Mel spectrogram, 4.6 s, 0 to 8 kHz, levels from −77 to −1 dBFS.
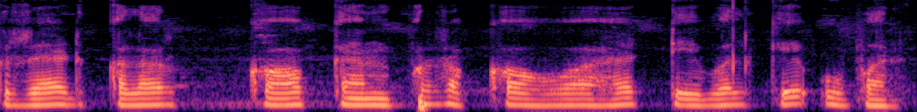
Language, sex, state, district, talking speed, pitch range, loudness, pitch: Hindi, male, Uttar Pradesh, Shamli, 130 wpm, 125-130 Hz, -19 LUFS, 130 Hz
